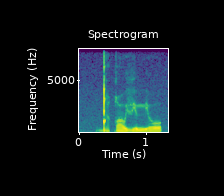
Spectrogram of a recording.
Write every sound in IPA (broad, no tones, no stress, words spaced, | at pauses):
ɡ͡ǃɪqovʲʊ mʲo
